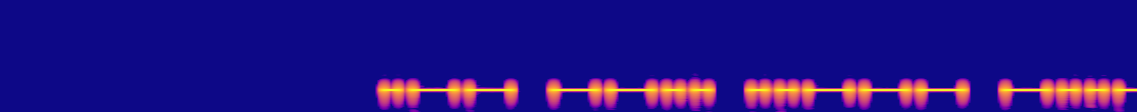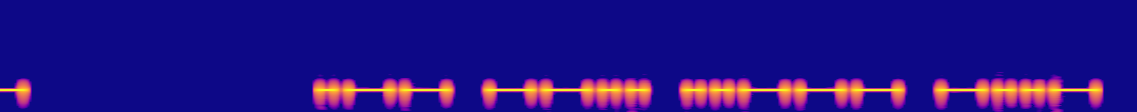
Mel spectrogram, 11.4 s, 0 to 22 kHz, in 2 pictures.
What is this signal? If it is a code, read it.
Morse code, heard as a keyed tone, about 17 wpm, 700 Hz. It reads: WZ2X WZ2X
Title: USA Call Signs - 4 Characters - Repeated 2x - 17wpm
